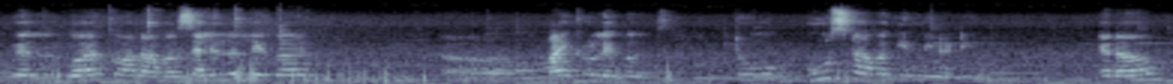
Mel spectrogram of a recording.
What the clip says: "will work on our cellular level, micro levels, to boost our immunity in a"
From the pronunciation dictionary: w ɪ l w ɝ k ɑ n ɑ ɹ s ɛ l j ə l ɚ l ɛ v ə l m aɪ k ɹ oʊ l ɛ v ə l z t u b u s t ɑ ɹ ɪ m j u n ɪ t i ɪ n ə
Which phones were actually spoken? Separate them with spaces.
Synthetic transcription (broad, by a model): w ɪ l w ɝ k ɑ n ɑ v s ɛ l j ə l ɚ l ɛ b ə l m aɪ k ɹ oʊ l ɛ b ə l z t u b u s t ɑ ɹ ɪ m j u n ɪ t i ɪ n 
